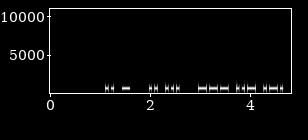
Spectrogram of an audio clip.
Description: Morse code, heard as a keyed tone, about 22 wpm, 700 Hz. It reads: IT IS OUR
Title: Sentences from Top 1000 Words - Review Part 6 - 22wpm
